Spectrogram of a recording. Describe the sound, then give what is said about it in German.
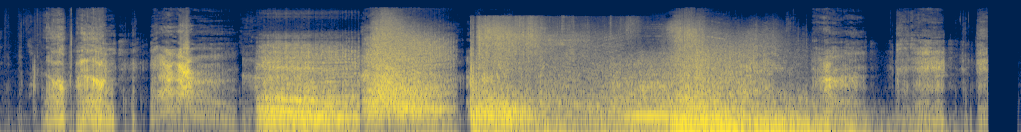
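A dachshund's bark turned into a booming, roaring blast: a few short bursts, then two long, loud, rumbling explosions, with no talking. “Aber es klingt nicht wie Bellen.”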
